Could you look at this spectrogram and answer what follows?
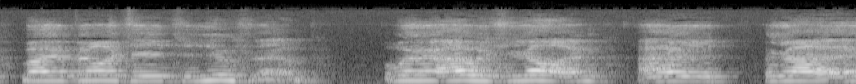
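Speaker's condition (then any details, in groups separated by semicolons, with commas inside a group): Speech impairment after birth surgery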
